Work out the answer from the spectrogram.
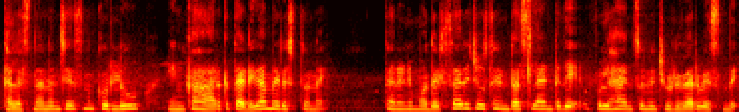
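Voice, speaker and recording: A woman narrating a first-person love story aloud in a calm, measured storytelling manner. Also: fairly high pitch. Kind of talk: reading an audio story aloud. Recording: dull lo-fi recording.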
